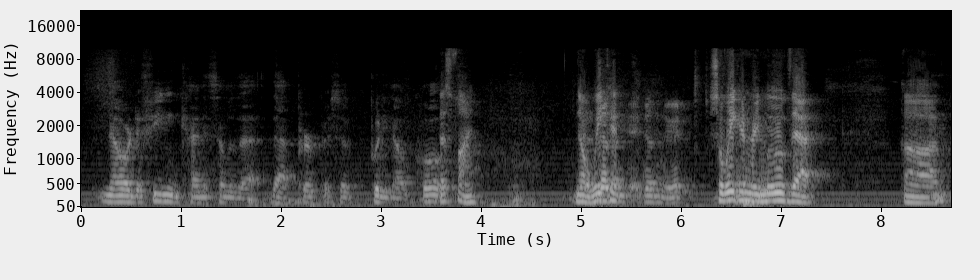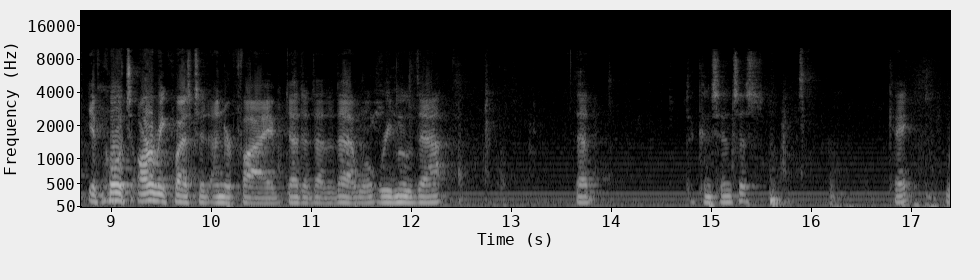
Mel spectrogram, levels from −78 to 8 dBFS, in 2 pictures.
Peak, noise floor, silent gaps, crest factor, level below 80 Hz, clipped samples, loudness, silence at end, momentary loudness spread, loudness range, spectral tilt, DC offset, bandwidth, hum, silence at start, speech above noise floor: -14 dBFS; -47 dBFS; none; 14 dB; -48 dBFS; under 0.1%; -27 LUFS; 0 s; 24 LU; 10 LU; -6 dB/octave; under 0.1%; 10.5 kHz; 60 Hz at -50 dBFS; 0 s; 21 dB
